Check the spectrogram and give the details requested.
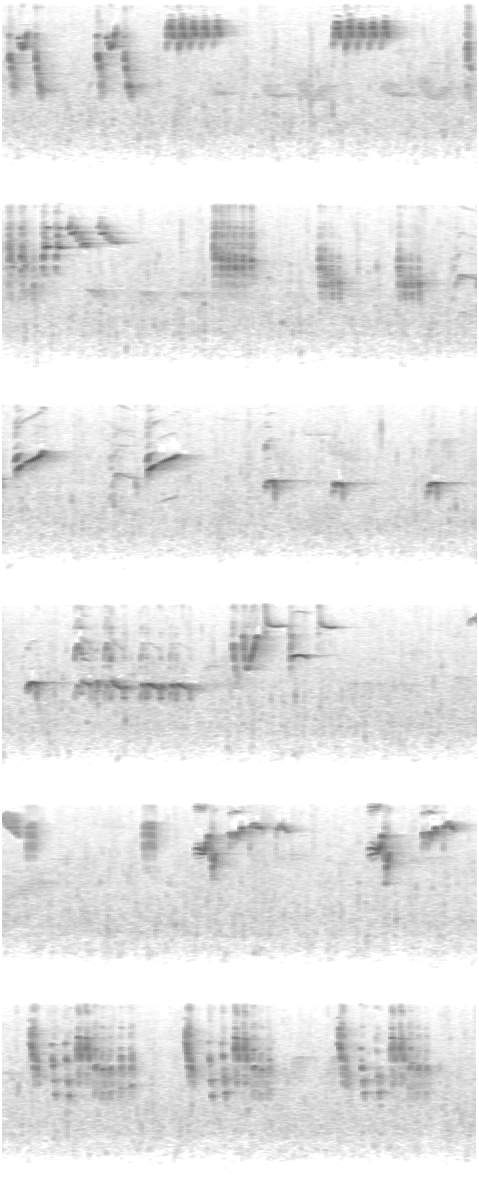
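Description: Birdsong: many short chirps, whistled rising and falling notes and brief trills, one after another with short gaps, sounding thin with no low sounds at all.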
